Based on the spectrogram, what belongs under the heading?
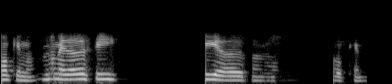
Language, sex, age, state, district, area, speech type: Tamil, male, 18-30, Tamil Nadu, Sivaganga, rural, conversation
